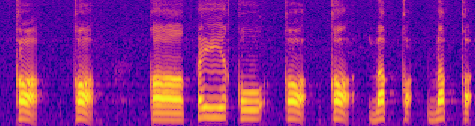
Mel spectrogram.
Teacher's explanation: Yang pertama di sini ada huruf qaf, di mana huruf qaf ini keluar dari pangkal lidah lisan kita dekat tenggorokan. Jadi lebih dalam.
